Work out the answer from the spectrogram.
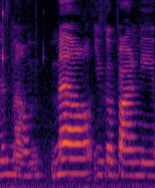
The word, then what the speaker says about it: M'elle: Yeah, so my name is Mel Mel. You can find me on all platforms as Mel Music. Um it's spelled m e l l e music underscore at the end.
